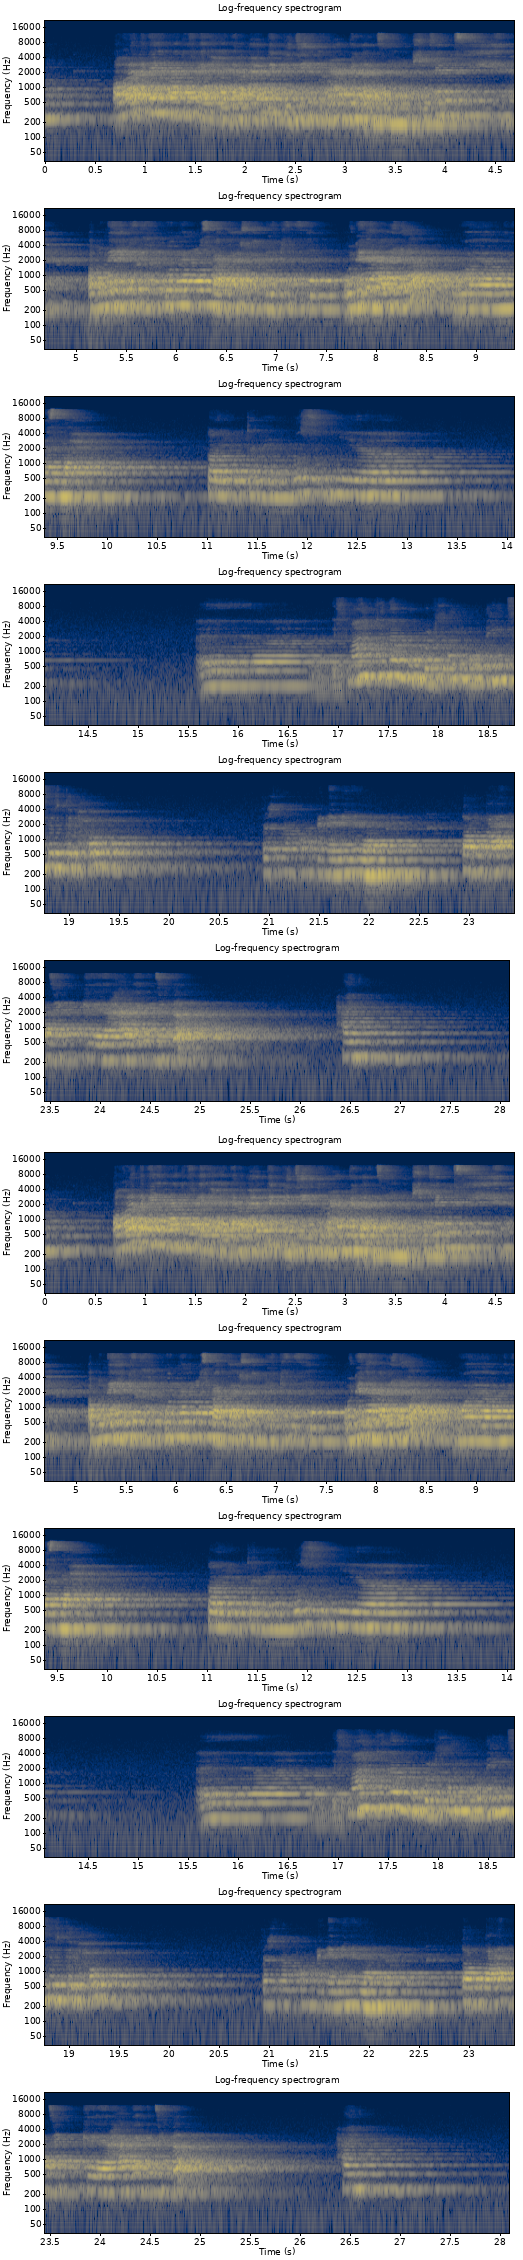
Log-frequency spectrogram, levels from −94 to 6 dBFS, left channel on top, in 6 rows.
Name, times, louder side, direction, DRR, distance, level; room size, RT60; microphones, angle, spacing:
voice 1, 0.7-7.4 7.7-9.9 20.9-22.1 22.9-24.9, equal, 35° right, -8 dB, 2.1 m, -21 dB
voice 2, 11.0-13.0 15.6-19.3 26.4-26.6, right 1 dB, 15° left, -5 dB, 1.1 m, -25 dB
9.7 x 3.3 x 6.6 m, 2.5 s
head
